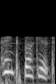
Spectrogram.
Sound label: bucket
